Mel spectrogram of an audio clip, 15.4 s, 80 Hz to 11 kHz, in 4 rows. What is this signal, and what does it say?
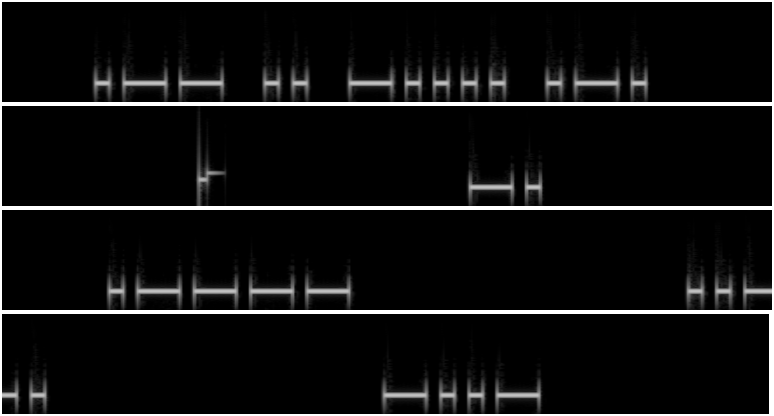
Morse code, heard as a keyed tone, about 17 wpm, spaced as for 7 wpm, 700 Hz. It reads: WI6R N1FX
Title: USA Call Signs - 4 Characters - 8x Character Spacing - 17wpm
